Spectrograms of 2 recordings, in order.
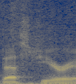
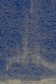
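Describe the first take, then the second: First: The first syllable sounds like 'best'. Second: The first syllable sounds like 'beast'. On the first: "or how you want to pronounce it" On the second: "I call it bestiary. It's got beast in it"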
